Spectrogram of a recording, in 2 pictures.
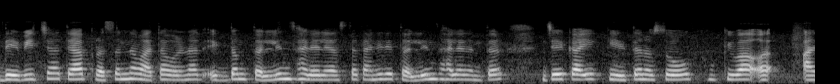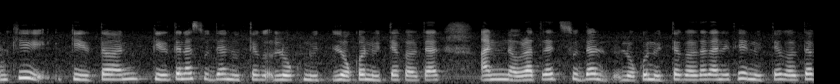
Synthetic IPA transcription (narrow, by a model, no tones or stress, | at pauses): d̪eʋit͡ɕjat̪japɾəsənːəʋat̪aʋəɭɳat̪ek̚d̪əmt̪əlːiːnd͡zʱaleleəst̪at̪aɽ̃it̪et̪əlːiːnd͡zʱaljanənt̪əɾ | d͡ʑekaɦiːkiɾt̪ənəsokĩw̃ʋaʔə | ankʰiːkiɾt̪ənkiɾt̪ənasud̪ʱːjanut̪jəloklokənjut̪jəkəɾt̪at̪ | aɽ̃inəʋɾat̪ɾat̪sud̪ʱːalokənut̪jəkəɾt̪at̪aɽ̃it̪ʰenut̪jəkəɾt̪ə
